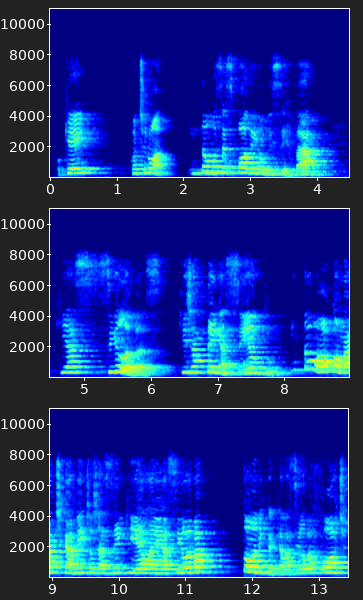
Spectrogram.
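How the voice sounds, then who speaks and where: A woman's voice: sits high, fairly bright tone. A woman teacher with a Brazilian Portuguese accent giving a recorded lesson to pupils, stretching words to stress syllables and answering her own questions. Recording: echoey room with long reverb.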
